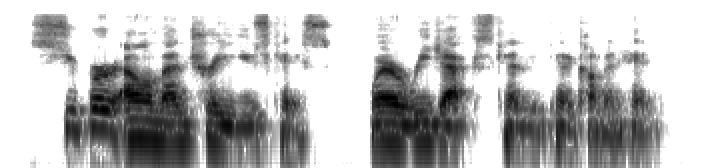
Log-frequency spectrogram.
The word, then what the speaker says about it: regex: outlined the main principle behind rejects or reax, but I'll use what I like to call the correct pronunciation uh of rejects, but you're welcome to disagree.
